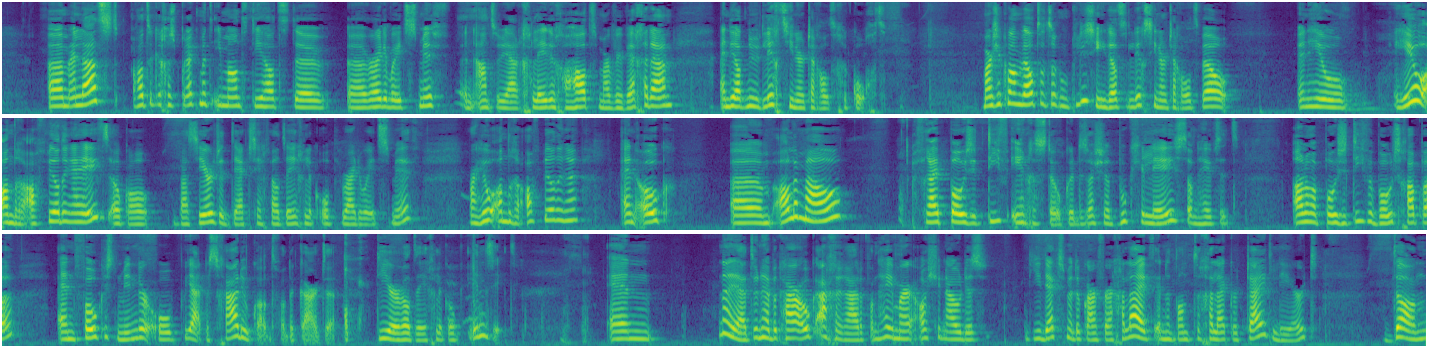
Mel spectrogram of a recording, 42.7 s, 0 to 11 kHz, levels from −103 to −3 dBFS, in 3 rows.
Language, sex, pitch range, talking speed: Dutch, female, 200-255 Hz, 170 wpm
